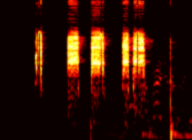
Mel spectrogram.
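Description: Black francolin giving a short note, then four loud, harsh, grating bursts in a quick rhythmic series, followed by a click and a faint human voice.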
